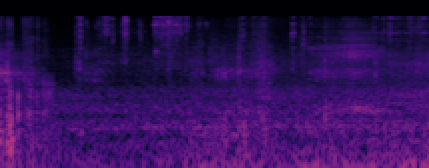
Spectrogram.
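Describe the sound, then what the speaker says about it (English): Car keys jangle and clink together near a car that recently had an engine fire. The metallic rattles are faint and irregular over low background noise. "So, find the keys."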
